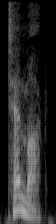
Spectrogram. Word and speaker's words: Danmark: Denmark Danish Denmark pronounced ten Mach listen officially the Kingdom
